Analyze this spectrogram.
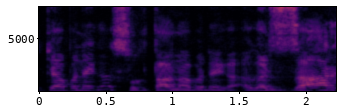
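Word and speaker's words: czar: है तो फिर क्या बनेगा सुल्तान बनेगा अगर जार है तो फिर क्या बनेगा जरीना बनेगा ठीक है जार रूस के राजा को जार कहा जाता था सी स ए आर और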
